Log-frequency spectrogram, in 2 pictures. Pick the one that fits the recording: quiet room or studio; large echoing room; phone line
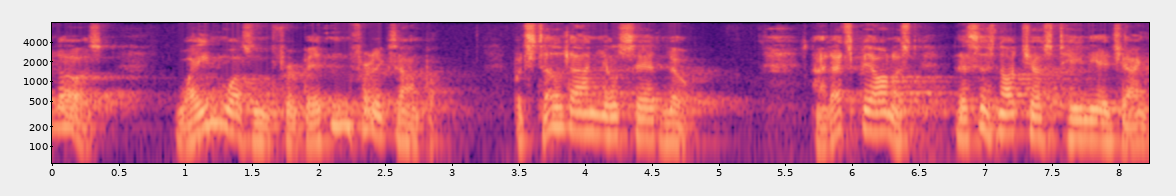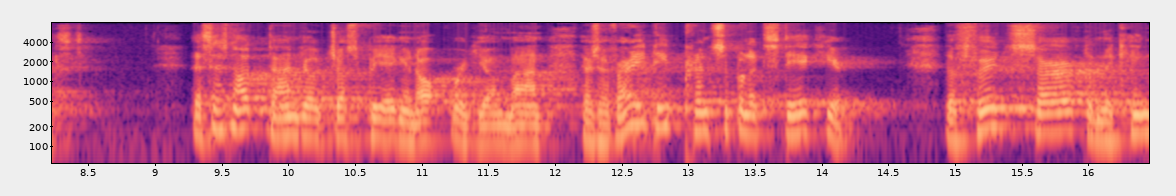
large echoing room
